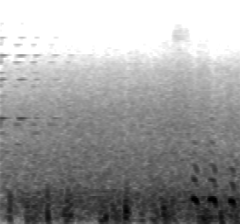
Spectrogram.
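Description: Wind buffeting the microphone, a fluctuating low rumble.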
